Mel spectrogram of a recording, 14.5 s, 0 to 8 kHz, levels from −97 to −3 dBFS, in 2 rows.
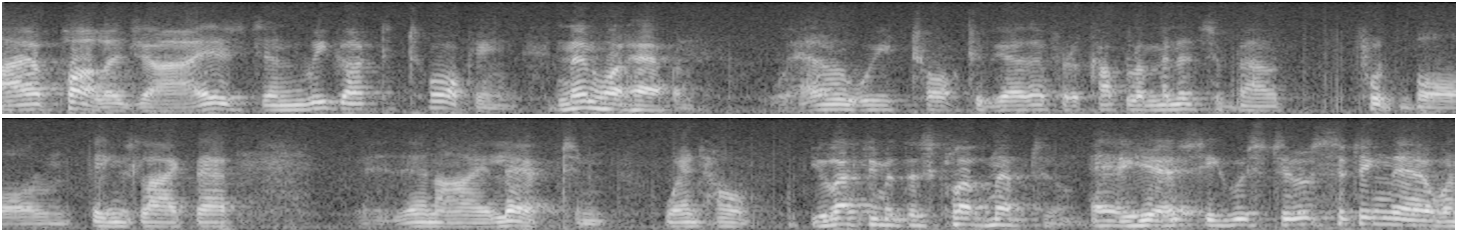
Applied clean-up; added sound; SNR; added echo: none; none; none; none.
